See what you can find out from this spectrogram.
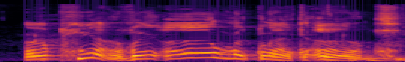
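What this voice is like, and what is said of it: Impression of Bug's Life character. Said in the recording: “Bug's Life. ... Another great impression.”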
